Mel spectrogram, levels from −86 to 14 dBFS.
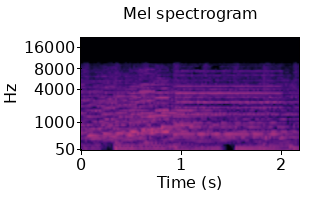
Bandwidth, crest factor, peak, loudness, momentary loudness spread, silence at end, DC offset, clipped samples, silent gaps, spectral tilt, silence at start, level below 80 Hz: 10 kHz; 16 dB; -22 dBFS; -36 LUFS; 4 LU; 0 s; under 0.1%; under 0.1%; none; -2 dB/octave; 0 s; -54 dBFS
